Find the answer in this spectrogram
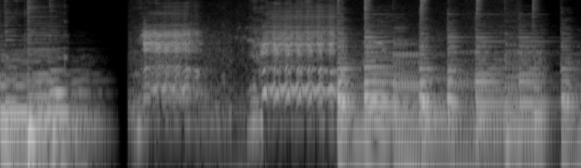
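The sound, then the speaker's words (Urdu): A goat bleats several times: loud, wavering, nasal cries with a strong quavering tone that come in a few bursts separated by short breaks, with no talk over them. “بکر عید ہو اور back ground میں بکرے کی آواز نہ ہو تو سچ بتائیے، کیا آپ کو اپنی عید ادھوری نہیں لگتی؟”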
